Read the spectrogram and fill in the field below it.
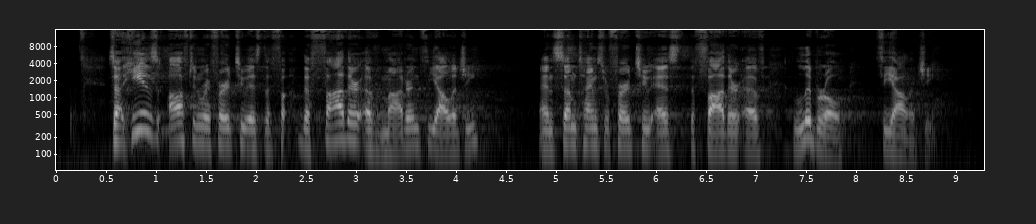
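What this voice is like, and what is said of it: American English accent. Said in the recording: “I'm American ... my American accent.”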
